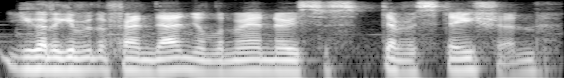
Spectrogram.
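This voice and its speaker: A male streamer chats and jokes casually through a game playthrough. His mid-pitched voice comes through slightly muffled, with faint music behind it. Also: flat delivery, quick pace, fairly bright tone. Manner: joking, chatty. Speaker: live streamer, host.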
